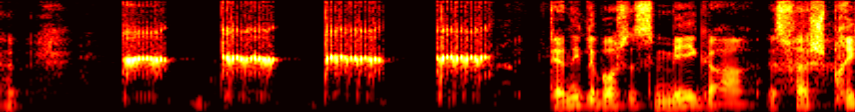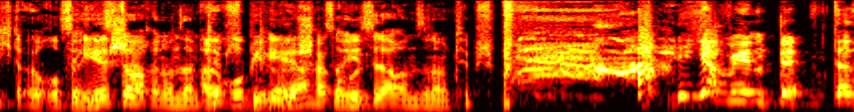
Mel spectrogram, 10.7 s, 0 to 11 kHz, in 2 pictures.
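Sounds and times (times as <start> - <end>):
speech: 0.0 - 0.5, 3.4 - 8.9, 9.6 - 10.6
voice imitating a cricket chirping: 0.8 - 3.2
laughter: 8.5 - 9.9.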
